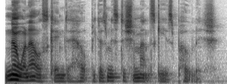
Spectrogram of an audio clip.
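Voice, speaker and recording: Low-voiced British woman reading a story. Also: a little fast, gravelly, breathy edge. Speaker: actress reading a short story. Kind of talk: first-person dramatic literary narration.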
